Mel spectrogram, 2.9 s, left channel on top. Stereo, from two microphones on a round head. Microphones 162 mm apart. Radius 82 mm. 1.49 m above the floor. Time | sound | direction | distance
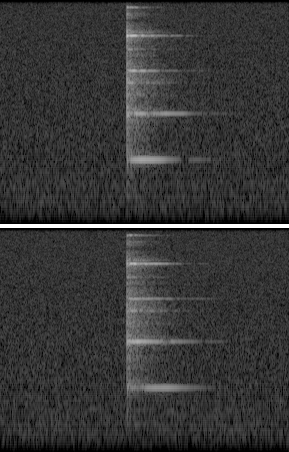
1.3 | a clink | 25° left (ahead or behind) | 1.9 m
